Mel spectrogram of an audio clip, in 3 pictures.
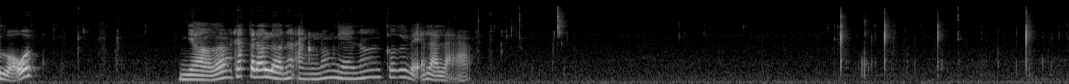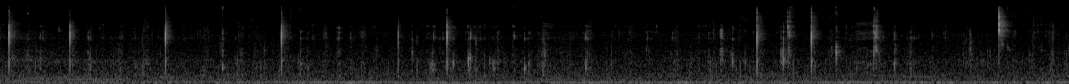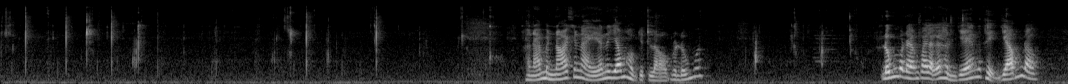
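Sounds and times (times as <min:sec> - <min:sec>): wet chewing mouth clicks: 0:00.4 - 0:01.6, 0:04.7 - 0:05.8, 0:08.3 - 0:26.6.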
